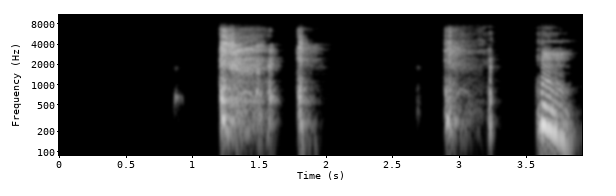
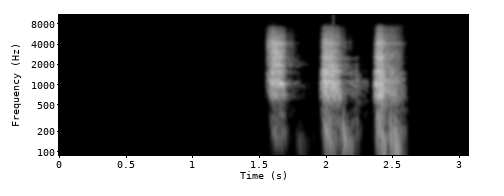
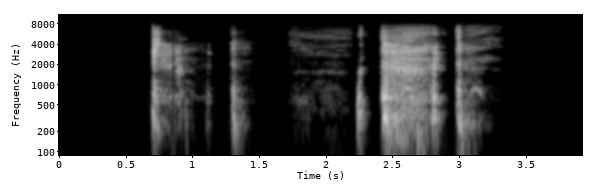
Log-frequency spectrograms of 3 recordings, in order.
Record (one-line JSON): {"three_cough_length": "3.9 s", "three_cough_amplitude": 28771, "three_cough_signal_mean_std_ratio": 0.32, "exhalation_length": "3.1 s", "exhalation_amplitude": 28775, "exhalation_signal_mean_std_ratio": 0.29, "cough_length": "3.9 s", "cough_amplitude": 32768, "cough_signal_mean_std_ratio": 0.31, "survey_phase": "beta (2021-08-13 to 2022-03-07)", "age": "45-64", "gender": "Female", "wearing_mask": "No", "symptom_none": true, "smoker_status": "Ex-smoker", "respiratory_condition_asthma": false, "respiratory_condition_other": false, "recruitment_source": "REACT", "submission_delay": "3 days", "covid_test_result": "Positive", "covid_test_method": "RT-qPCR", "covid_ct_value": 35.1, "covid_ct_gene": "E gene", "influenza_a_test_result": "Negative", "influenza_b_test_result": "Negative"}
